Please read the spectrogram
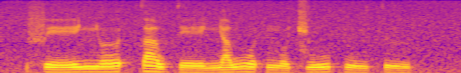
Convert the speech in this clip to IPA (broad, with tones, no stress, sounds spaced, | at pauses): f eː˩˧ ɲ ɤː˧˥ t̚ t̪ a˥˨ w t̪ eː˩ ɲ a˧˥ w ʋ o˧ t̚ ŋ o˩ t͡ɕ uː˧˥ p u˩ ŋ t̪ ɯː˧˩ k̚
